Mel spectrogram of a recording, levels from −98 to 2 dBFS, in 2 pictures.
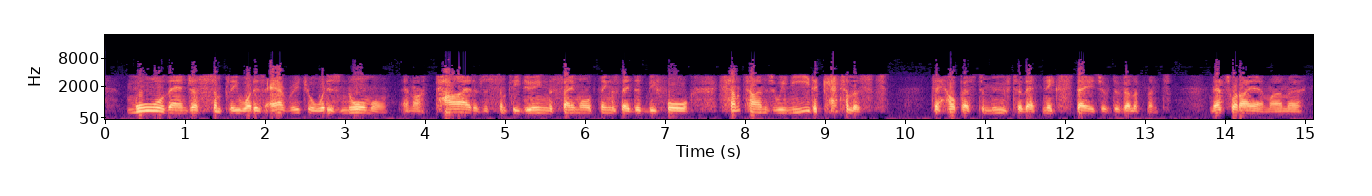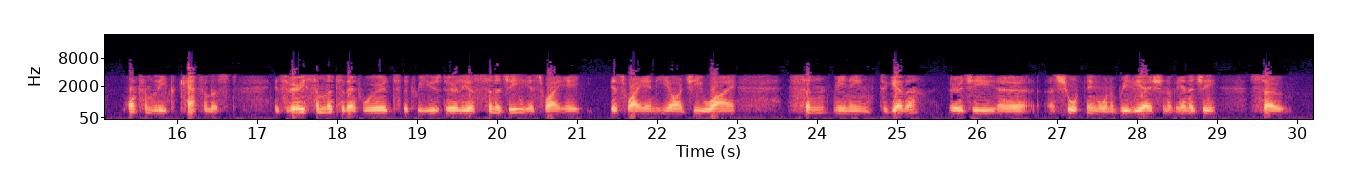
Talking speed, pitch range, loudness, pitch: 150 wpm, 100-125 Hz, -13 LUFS, 110 Hz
